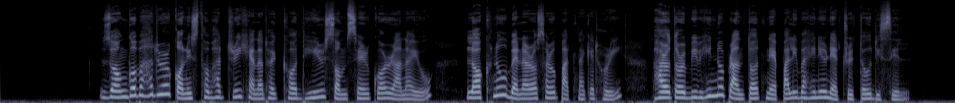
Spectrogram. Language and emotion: Assamese, neutral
